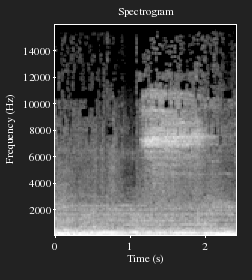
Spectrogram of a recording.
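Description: Ambient soundtrack of an immersive installation: sustained drone tones, joined about a second in by a high, thin whistling tone over a deep rumble.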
